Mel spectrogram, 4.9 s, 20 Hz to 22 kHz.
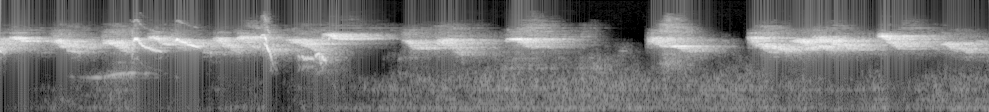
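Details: Oriental white-eye kept as a cage bird, recorded October 2022. Loud, high twittered phrases of buzzy chirps come in bursts separated by short pauses, over a soft steady background hum.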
